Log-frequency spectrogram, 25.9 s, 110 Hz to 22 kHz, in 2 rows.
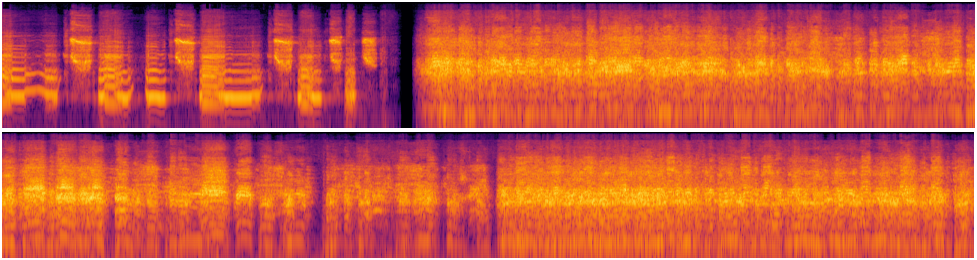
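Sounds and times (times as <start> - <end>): waterfowl flock calling: 3.6 - 25.9.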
